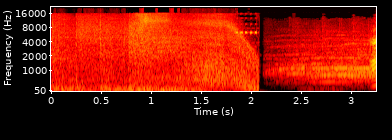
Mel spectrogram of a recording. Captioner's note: cheers and applause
